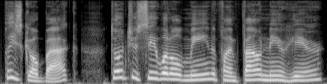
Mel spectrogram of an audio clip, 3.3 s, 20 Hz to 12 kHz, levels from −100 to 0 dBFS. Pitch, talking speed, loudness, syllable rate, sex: 195 Hz, 255 wpm, -17 LUFS, 5.6 syllables/s, male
